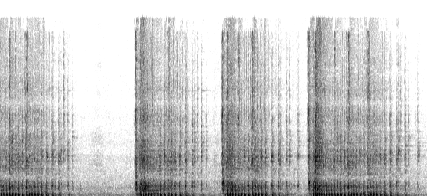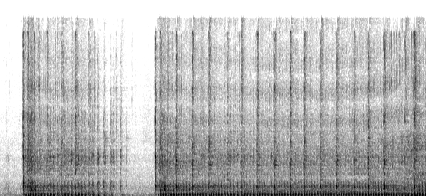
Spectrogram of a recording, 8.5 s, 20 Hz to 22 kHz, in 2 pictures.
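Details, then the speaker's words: Stihl MS170 chainsaw after installing new aftermarket carburetor, fresh gas and new spark plug: short rev bursts with gaps, then steady even buzz; runs properly. "She ought to run like a brand new one. New carburetor, it's got new gas in it, new spark plug."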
